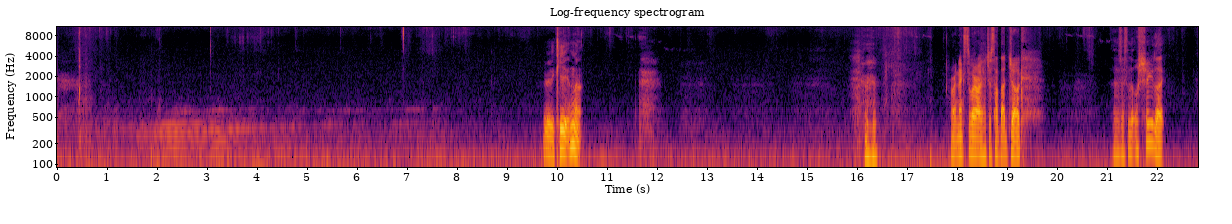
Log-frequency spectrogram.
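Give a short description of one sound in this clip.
A gloved hand rubs and crumbles dry soil.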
